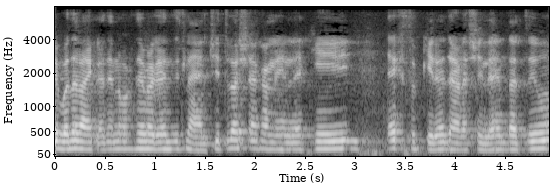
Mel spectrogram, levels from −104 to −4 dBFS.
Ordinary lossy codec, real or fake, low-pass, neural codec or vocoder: none; fake; 7.2 kHz; codec, 16 kHz in and 24 kHz out, 2.2 kbps, FireRedTTS-2 codec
